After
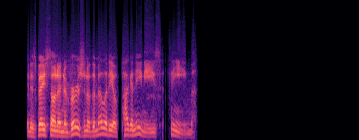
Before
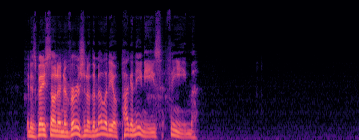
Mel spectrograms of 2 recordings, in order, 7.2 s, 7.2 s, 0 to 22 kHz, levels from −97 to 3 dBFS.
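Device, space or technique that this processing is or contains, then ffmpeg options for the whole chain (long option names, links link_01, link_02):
pocket radio on a weak battery: -af "highpass=260,lowpass=4500,aeval=exprs='sgn(val(0))*max(abs(val(0))-0.00376,0)':channel_layout=same,equalizer=frequency=2500:width_type=o:width=0.33:gain=7,volume=2dB"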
